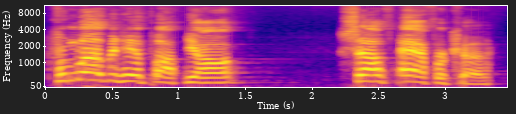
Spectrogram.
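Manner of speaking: hyped guest introduction; hype announcer call. Acted. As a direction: build to the guest's name like a boxing announcer.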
